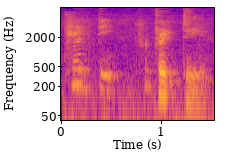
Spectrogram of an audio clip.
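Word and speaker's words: prīti: Anybody know how you pronounce that? – Priti. – Okay. That's the Sanskrit equivalent.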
